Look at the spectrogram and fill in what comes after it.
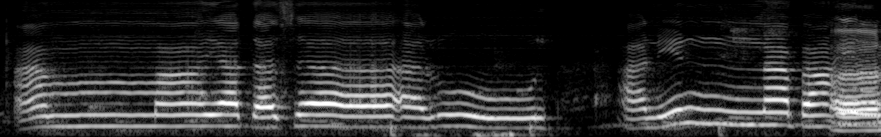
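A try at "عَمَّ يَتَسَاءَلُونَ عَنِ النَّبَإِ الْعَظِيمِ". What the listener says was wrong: Nadanya salah ya. Nadanya naik dulu. Ayat pertama.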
